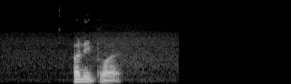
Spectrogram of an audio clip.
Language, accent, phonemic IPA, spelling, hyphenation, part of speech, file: English, General American, /ˈhʌni ˌplænt/, honey plant, hon‧ey plant, noun, En-us-honey plant.flac
- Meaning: Any plant from which bees usually collect nectar, pollen, or both for making honey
